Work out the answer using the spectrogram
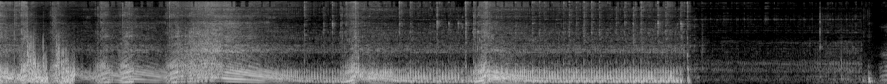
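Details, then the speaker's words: Model 5200 chainsaw after crankshaft replacement (old crank broken in half) plus new piston and cylinder; starts easily, revs up and drops back cleanly several times, then shuts off; smooth, healthy, responsive normal running. "หลังจากที่เราประกอบครับก็สตาร์ทง่ายนะครับครับสำหรับเครื่องตัวนี้นะครับ"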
